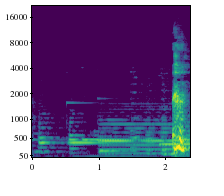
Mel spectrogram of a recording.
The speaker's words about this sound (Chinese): 咳嗽一声，沉声说道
